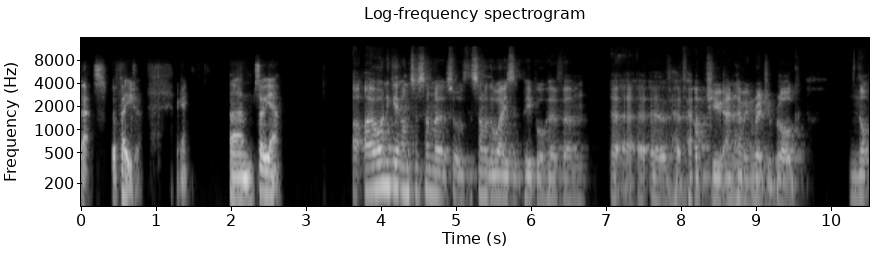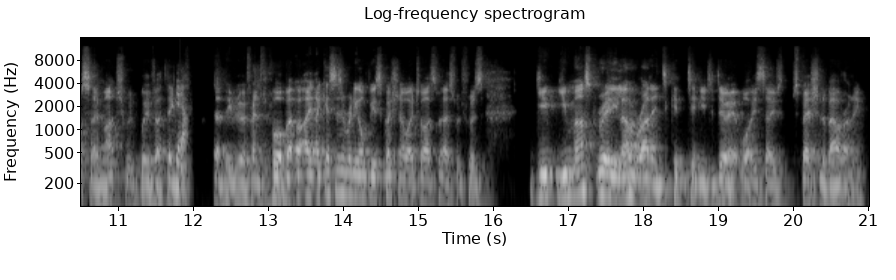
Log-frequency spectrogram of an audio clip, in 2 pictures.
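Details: Adult male interviewer; normal speech.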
